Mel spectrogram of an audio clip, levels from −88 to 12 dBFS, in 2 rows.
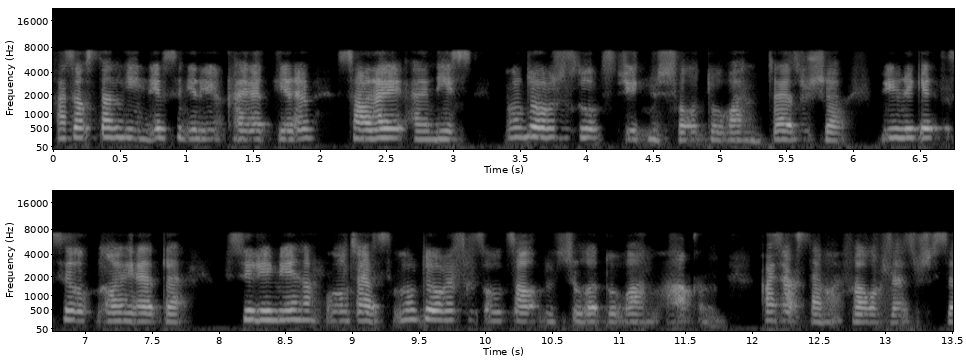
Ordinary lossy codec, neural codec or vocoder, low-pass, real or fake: none; codec, 16 kHz, 1 kbps, FreqCodec, smaller model; 7.2 kHz; fake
